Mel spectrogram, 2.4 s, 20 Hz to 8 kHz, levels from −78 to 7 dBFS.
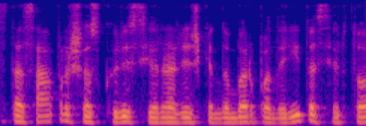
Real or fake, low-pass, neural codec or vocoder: real; 7.2 kHz; none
